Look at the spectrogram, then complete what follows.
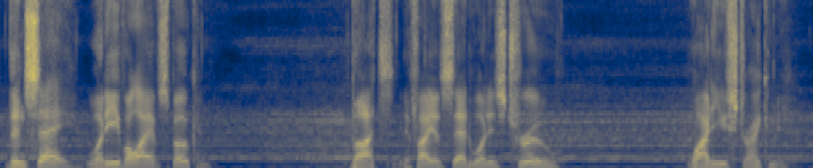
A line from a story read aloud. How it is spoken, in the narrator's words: Jesus answered calmly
